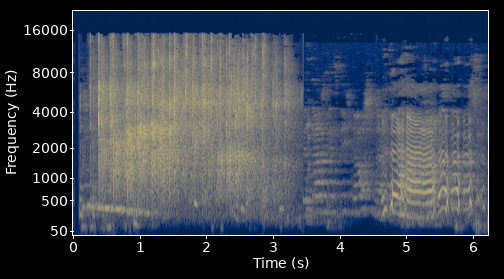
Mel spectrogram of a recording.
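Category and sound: crowd, clapping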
